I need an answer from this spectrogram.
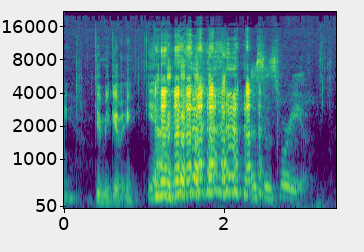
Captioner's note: all laugh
